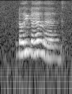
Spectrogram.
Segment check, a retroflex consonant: present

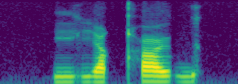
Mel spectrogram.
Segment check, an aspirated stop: present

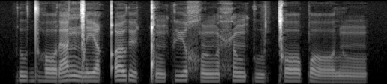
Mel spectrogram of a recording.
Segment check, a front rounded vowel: present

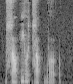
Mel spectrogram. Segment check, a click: absent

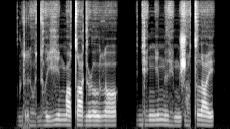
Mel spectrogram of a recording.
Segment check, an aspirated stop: absent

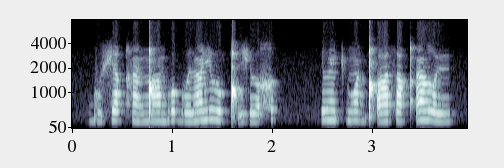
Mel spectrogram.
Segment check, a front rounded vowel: present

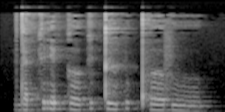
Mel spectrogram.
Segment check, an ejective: absent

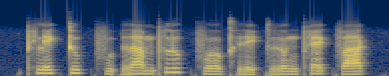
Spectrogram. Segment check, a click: absent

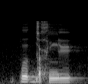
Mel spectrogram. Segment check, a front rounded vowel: present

